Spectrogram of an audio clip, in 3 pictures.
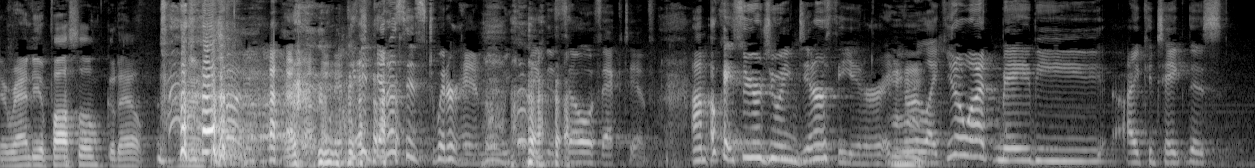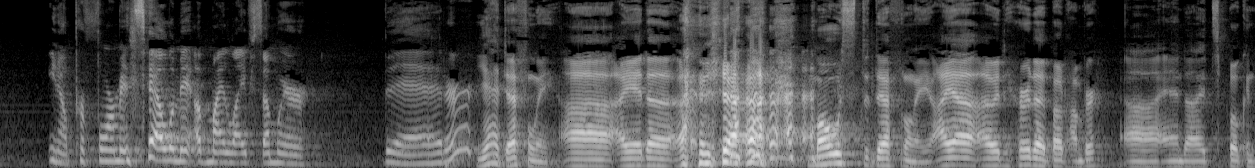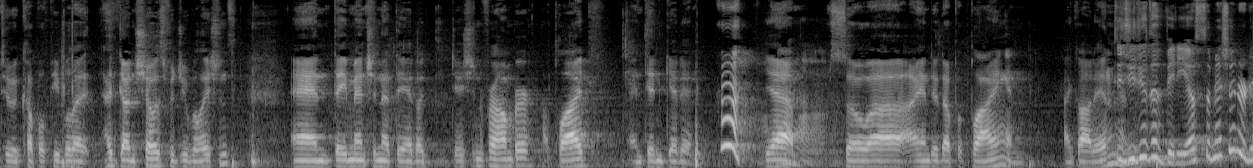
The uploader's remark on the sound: This edition of TCS was recorded LIVE at the Toronto Sketch Comedy Festival.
